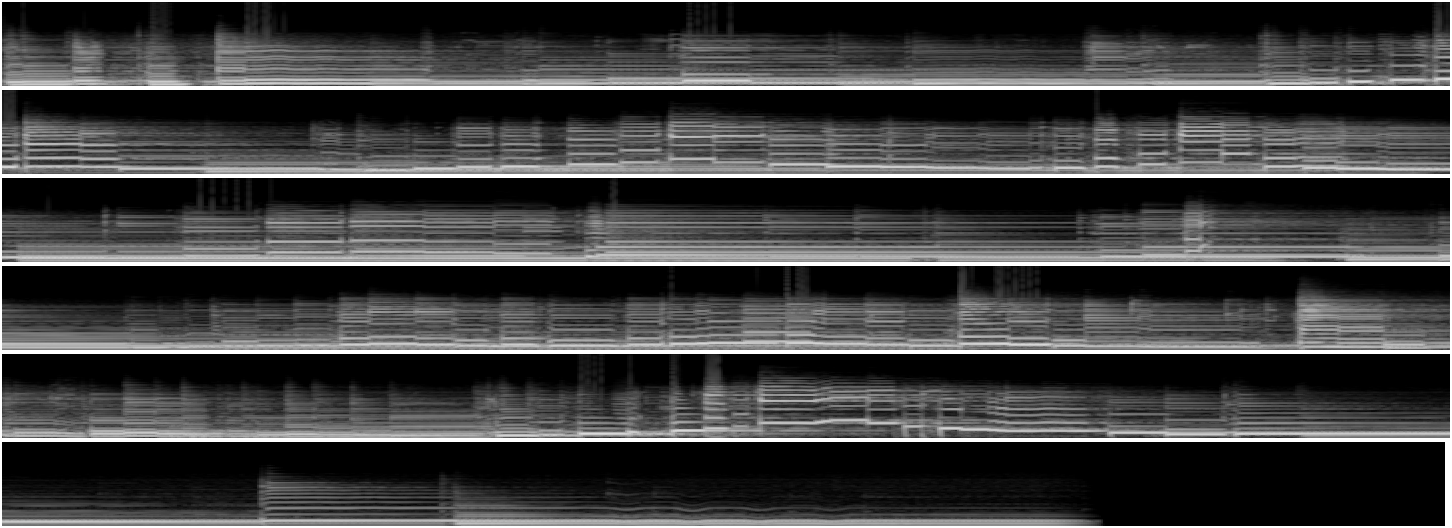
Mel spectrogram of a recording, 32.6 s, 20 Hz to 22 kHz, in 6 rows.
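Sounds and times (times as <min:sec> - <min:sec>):
clean electric guitar on front humbucker pickup: 0:00.0 - 0:31.3.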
